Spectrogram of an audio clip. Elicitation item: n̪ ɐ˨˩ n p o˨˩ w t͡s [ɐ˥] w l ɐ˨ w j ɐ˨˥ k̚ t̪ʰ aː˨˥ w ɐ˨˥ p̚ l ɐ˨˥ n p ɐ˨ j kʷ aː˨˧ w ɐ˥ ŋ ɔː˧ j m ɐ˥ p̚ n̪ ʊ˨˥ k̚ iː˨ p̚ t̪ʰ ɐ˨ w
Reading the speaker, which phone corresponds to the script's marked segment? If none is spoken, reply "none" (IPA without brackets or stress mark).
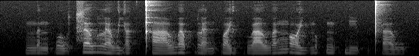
ɐ˥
